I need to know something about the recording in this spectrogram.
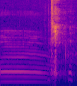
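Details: A Siberian Husky on its owner's bed at bedtime, refusing to get off, gives a steady, drawn-out, moaning grumble ending in a breathy huff while being told to come off.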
